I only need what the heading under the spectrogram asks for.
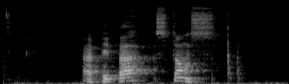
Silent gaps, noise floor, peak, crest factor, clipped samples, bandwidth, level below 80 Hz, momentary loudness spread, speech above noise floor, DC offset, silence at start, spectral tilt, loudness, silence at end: none; -53 dBFS; -10 dBFS; 20 dB; under 0.1%; 16 kHz; -54 dBFS; 15 LU; 26 dB; under 0.1%; 0.05 s; -4.5 dB/octave; -28 LUFS; 0.05 s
